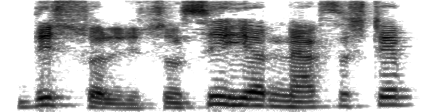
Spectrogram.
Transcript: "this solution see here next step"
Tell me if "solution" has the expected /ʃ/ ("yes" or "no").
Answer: no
